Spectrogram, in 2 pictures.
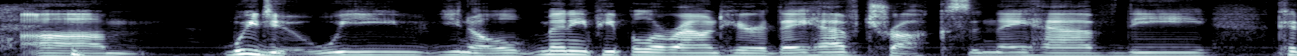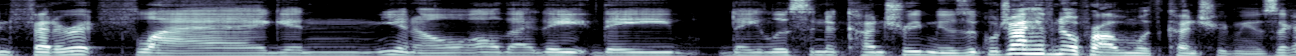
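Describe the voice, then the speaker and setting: In a Northeast Pennsylvania accent, a man speaks at a moderate pace with a fairly high pitch and a bright, sharp tone. The recording is very clean with a silent background. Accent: Northeast Pennsylvania American. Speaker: podcast host. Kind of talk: casual chat.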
